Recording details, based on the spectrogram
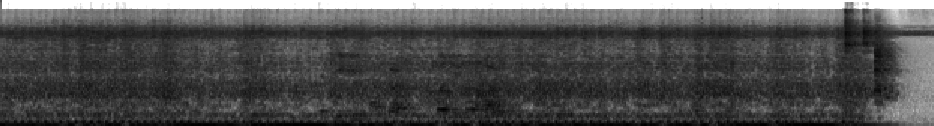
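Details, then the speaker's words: Xeon scooter after cleaning the fuel injector, which had caused it to stall at idle without throttle: steady even idle about four pulses a second with no throttle, then shuts off cleanly; idle back to normal. "Kembali normal. Kita coba sekali lagi teman-teman. Saya tidak gas teman-temannya, tidak saya gas. Jadi rangsam kembali normal ketika injektor dibersihkan."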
